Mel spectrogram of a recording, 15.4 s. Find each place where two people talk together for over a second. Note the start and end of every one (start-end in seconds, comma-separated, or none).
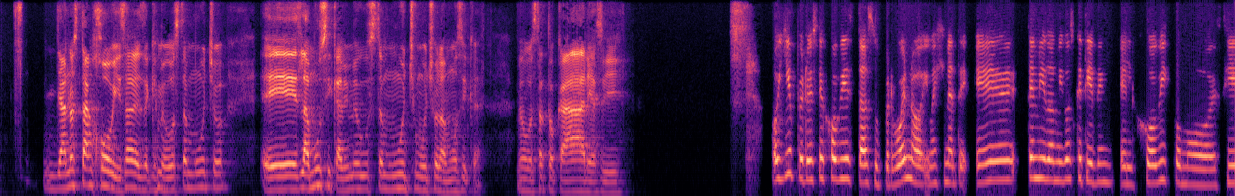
none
